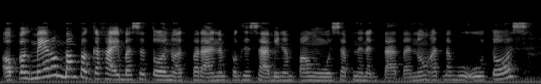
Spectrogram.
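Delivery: normal talking voice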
